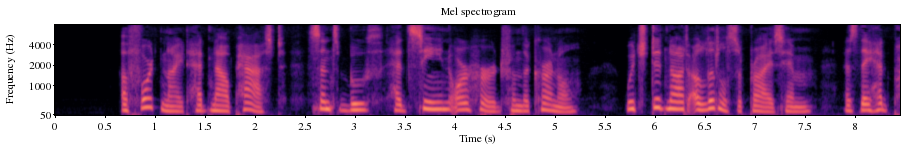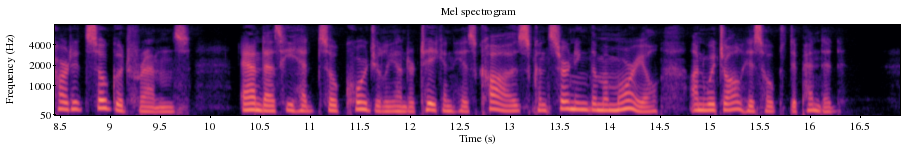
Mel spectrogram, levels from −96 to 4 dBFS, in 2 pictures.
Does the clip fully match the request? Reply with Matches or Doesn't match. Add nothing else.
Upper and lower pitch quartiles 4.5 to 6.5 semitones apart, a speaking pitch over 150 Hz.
Matches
